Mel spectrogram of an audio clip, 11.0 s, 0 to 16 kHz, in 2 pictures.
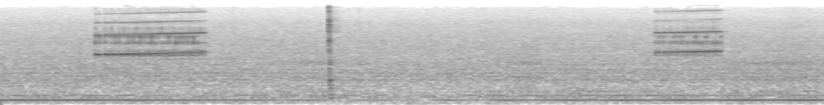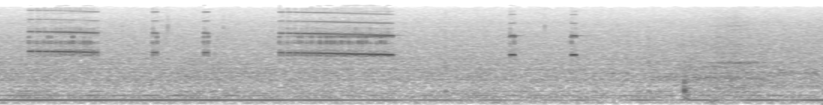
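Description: Graupner MX-20 radio transmitter beeping as its keys are pressed to step a servo travel value: four high beeps, each under a second long, with a few short blips between them.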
